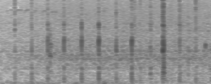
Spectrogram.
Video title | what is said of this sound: BUSTED ~ Hot Water Freezes Faster than Cold Water! | If I tap it, it's hard.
